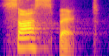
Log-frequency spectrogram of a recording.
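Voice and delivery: SUSpect, high punched SUS with a full vowel; stress on first syllable. Shown as a demonstration. Teacher models the noun, first-syllable stress. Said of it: "if you're talking about the noun".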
